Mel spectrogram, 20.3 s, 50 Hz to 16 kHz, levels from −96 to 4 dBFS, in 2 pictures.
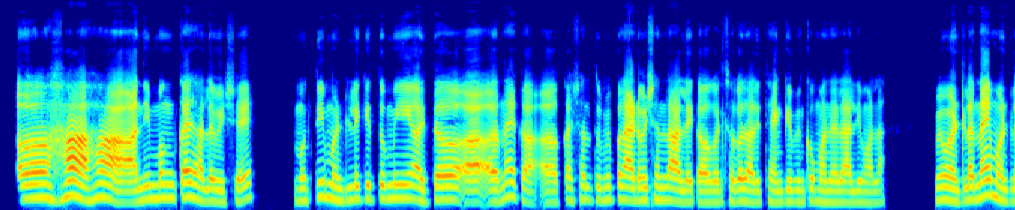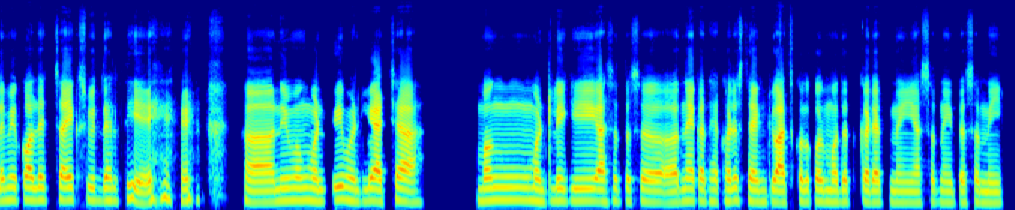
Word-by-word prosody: अ, 185 - +1 0.3
हां, 205 0 +9
हां. 205 +2 +6 0.2
आणि 175 +5 +1
मग 205 +1 -4
काय 215 0 +5
झालं 170 -5 -1
विषय? 160 +4 -4 0.5
मग 170 +1 -6
ती 220 - -3
म्हटली 185 -3 -5
की 195 - -5
तुम्ही 200 0 -3
अ, 185 - +2
इथं 170 +2 -1 0.2
अ, 155 0 +4
अ, - - +2
नाही 220 +1 -1
का - - -2
अ, 150 +1 -3
कशाला? 180 +1 -7
तुम्ही 180 0 -8
पण 185 +1 -4
ॲडमिशनला 175 0 +2
आले 155 -1 +1
का? 150 0 -1
वगैरे 150 +1 -5
सगळं 165 0 -1
झालं. 155 -1 0
थँक्यू-बिंकू 155 +1 -5
म्हणायला 150 -1 -3
आली 150 +1 -3
मला. 145 0 -9 0.5
मी 180 - -3
म्हटलं, 175 0 +1
"नाही," 225 +3 +7
म्हटलं, 170 -7 -2
"मी 180 +1 -4
कॉलेजचा 180 0 0
एक्स-विद्यार्थी 175 0 -3
आहे." 175 +9 -4 0.8
अ, - - 0
आणि 155 +2 +1
मग 175 0 -4
म्हणती 170 +2 -2
म्हटली, 170 -1 -3
"अच्छा." 160 -1 +4 0.6
मग 170 +1 0 0.4
म्हटले 170 +1 -2
की 170 0 -2
असं-तसं, 160 0 -2 0.3
अ, - - 0
नाही 165 0 0
का, 165 - -1
"थ 155 - -7
खरंच 165 +1 -3
थँक्यू. 155 -1 0
आज-काल 150 +1 +2
कोण 160 -1 -1
मदत 155 0 -4
करत 155 -1 +1
नाही." 150 -1 -7
असं 145 +2 -8
नाही, 150 -1 -8
तसं 150 0 -6
नाही. 145 0 -8
165 Hz, 195 wpm, -25 LUFS, 155-180 Hz, 0.8 s, हां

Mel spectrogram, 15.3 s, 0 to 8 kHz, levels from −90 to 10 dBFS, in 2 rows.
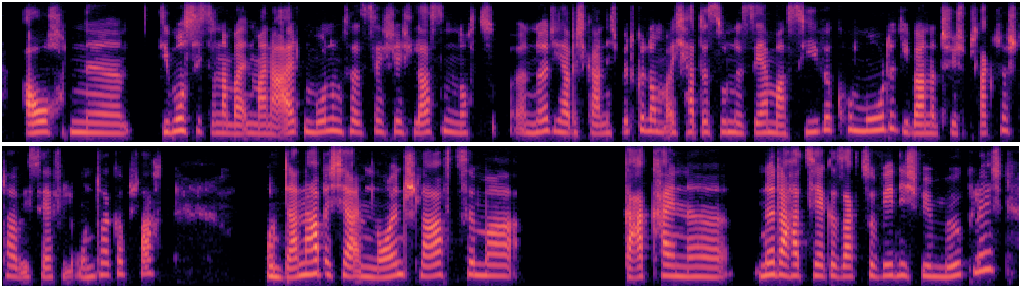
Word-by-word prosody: auch 215 +2 +3
'ne 205 -3 -2 0.2
die 225 - -1
musste 250 0 +2
ich - - -9
dann 205 - -9
aber 190 -1 +2
in - - -8
meiner 190 -1 +3
alten 225 +1 +1
Wohnung 240 +2 -2
tatsächlich 225 0 -6
lassen, 225 +3 -2
noch 200 0 -7
z - - -8 0.2
ne, 225 +4 0
die 235 -3 -4
habe 210 +1 0
ich - - 0
gar 195 -2 0
nicht 205 - -10
mitgenommen, 235 0 -3
aber - - -2
ich 210 -1 -1
hatte 220 -1 -2
so 225 - -3
'ne 220 -2 -4
sehr 210 +1 -1
massive 220 +6 -3
Kommode, 270 0 -2
die 220 -5 -9
war 195 - +5
natürlich 195 0 -3
praktisch, 235 +6 -1
da 220 - -2
habe - - -4
ich - - -10
sehr 200 - -3
viel - - -13
untergebracht 250 +6 -4 0.7
und 215 -3 0
dann 205 +6 +5
habe 280 -1 +7
ich - - +4
ja 215 -3 +7
im - - -3
neuen 205 +5 +2
Schlafzimmer 235 0 +4 0.8
gar - - +6
keine 210 -3 +1 0.2
ne, 250 +3 +4
da 240 -2 +7
hat 235 0 +3
sie 235 - +1
ja - - +5
gesagt, 215 -2 0
so 235 -2 -3
wenig 235 -1 0
wie 220 - -2
möglich 255 - -2
225 Hz, 235 wpm, -23 LUFS, 205-240 Hz, 0.8 s, habe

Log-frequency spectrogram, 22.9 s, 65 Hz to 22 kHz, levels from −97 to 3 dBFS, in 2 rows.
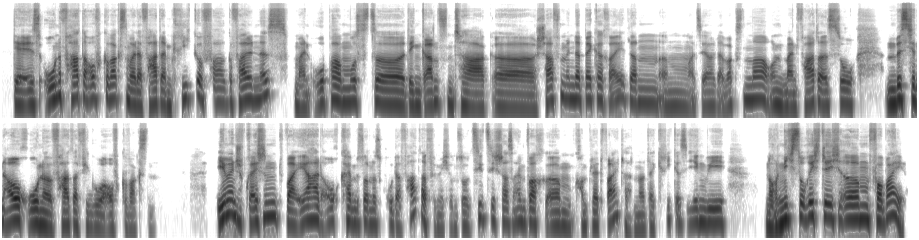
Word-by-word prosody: der 125 -2 +2
ist 130 +1 -1
ohne 170 +7 +2
Vater 180 0 +1
aufgewachsen, 175 -1 -1
weil 130 - +3
der 125 -2 0
Vater 135 +2 0
im 120 - -4
Krieg 170 +5 -8
gefa 145 -5 -3
gefallen 150 +4 -1
ist. 215 +3 -3
Mein 110 -3 -5
Opa 145 +7 0
musste 140 -3 +2
den 125 0 -2
ganzen 130 +2 0
Tag, 115 -3 +1
äh, 110 -3 +1
schaffen 155 - -2
in 170 0 -1
der 170 - +2
Bäckerei 165 +1 -3
dann, 145 -2 -4
ähm, 120 -1 -7
als - - -11
er 125 - -5
halt 120 - -9
erwachsen 130 +9 -6
war 170 -3 +1
und 130 -2 -2
mein 115 0 -2
Vater 130 +3 -1
ist 125 - -3
so 135 -3 -2 0.4
'n 135 0 +3
bisschen 165 -1 +5
auch 155 +3 +7
ohne 130 -4 +4
Vaterfigur 120 -2 -2
aufgewachsen. 100 -2 -8 0.8
Dementsprechend 185 +1 +3
war 135 -2 +4
er 160 +3 +2
halt 165 -1 +2
auch 145 0 -6
kein 150 -2 -2
besonders 135 -1 -5
guter 135 -1 -7
Vater - - -2
für 105 - -18
mich 105 +1 -12
und 105 - -15
so 120 -1 -8
zieht 170 +10 -7
sich 155 -4 -5
das 140 -2 -4
einfach, 140 -2 -1
ähm, 125 -1 -2
komplett 120 -1 -7
weiter, 195 +3 -2
ne, 105 +1 -7
der 110 -1 -11
Krieg 155 +1 -15
ist 130 - -8
irgendwie 140 0 -1 0.5
noch 115 -1 +2
nicht 165 +6 +7
so 185 - +4
richtig, 190 -2 +3
ähm, 170 +1 +5
vorbei. 170 +5 +3
140 Hz, 190 wpm, -23 LUFS, 125-165 Hz, 0.8 s, auch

